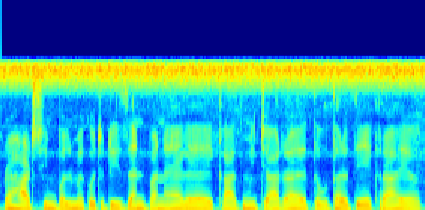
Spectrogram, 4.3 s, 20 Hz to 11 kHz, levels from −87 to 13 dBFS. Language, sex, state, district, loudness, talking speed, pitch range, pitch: Hindi, female, Odisha, Malkangiri, -11 LUFS, 265 wpm, 205-215 Hz, 215 Hz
